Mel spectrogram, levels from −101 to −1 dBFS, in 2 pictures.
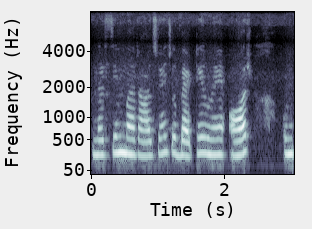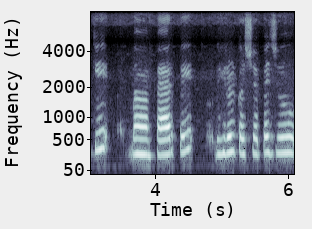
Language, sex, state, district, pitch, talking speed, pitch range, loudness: Hindi, female, Uttar Pradesh, Muzaffarnagar, 265 Hz, 155 wpm, 250-280 Hz, -16 LUFS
